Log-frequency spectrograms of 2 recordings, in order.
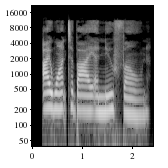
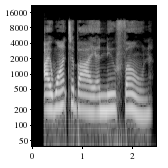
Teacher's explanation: Stress on want and phone.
